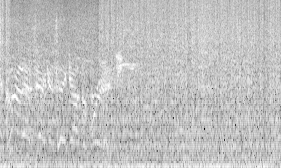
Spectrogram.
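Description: Anti-aircraft guns fire in bursts.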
